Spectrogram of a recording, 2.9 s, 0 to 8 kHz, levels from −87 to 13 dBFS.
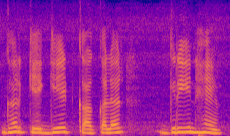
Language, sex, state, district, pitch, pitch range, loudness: Hindi, female, Uttar Pradesh, Lucknow, 240 Hz, 220-255 Hz, -13 LUFS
